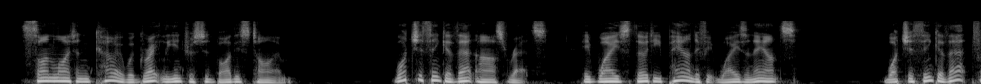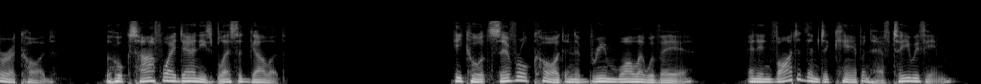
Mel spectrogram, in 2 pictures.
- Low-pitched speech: Yes, low, 125 Hz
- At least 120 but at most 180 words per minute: No, average, 190 wpm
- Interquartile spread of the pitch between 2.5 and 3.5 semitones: No, average, 4.6 semitones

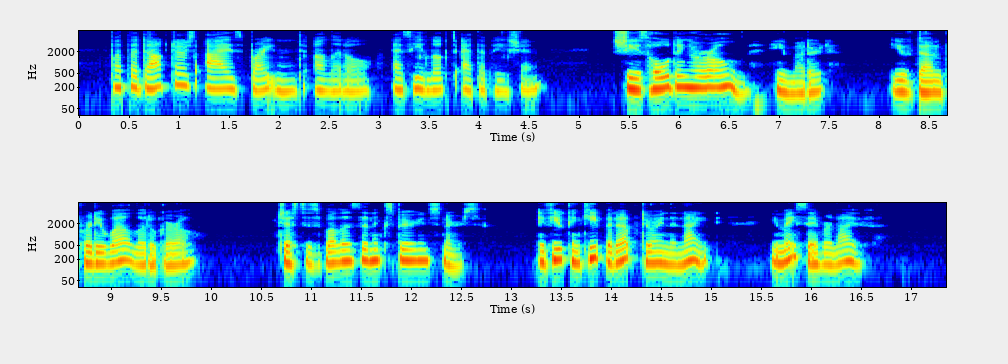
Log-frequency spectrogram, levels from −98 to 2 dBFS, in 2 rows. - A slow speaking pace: No, average, 160 wpm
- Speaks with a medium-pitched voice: Yes, medium, 175 Hz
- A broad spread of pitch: No, average, 3.2 semitones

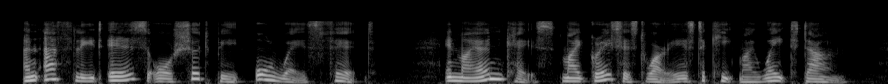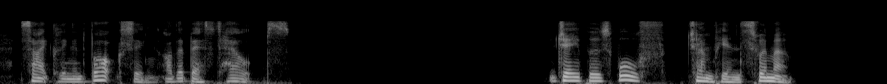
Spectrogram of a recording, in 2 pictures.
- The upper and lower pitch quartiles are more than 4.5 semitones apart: Yes, wide, 5.6 semitones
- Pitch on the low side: No, medium, 145 Hz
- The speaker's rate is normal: No, slow, 110 wpm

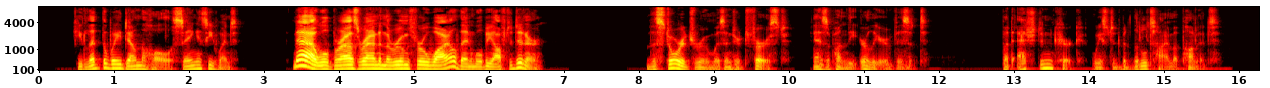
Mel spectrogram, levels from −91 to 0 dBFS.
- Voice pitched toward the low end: Yes, low, 115 Hz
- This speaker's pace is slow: No, average, 175 wpm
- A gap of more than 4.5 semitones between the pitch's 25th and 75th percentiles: Yes, wide, 5.4 semitones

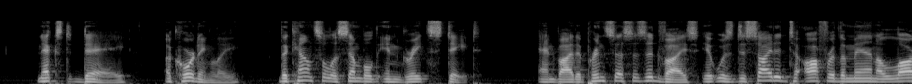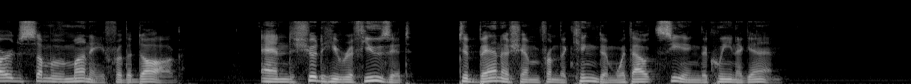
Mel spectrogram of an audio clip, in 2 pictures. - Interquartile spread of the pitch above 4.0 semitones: Yes, average, 4.7 semitones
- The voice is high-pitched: No, low, 130 Hz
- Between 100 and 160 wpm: Yes, average, 150 wpm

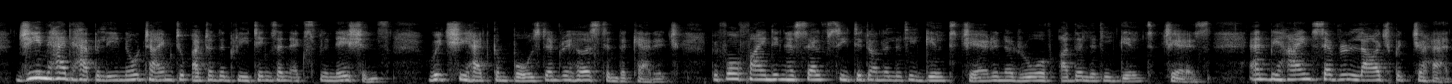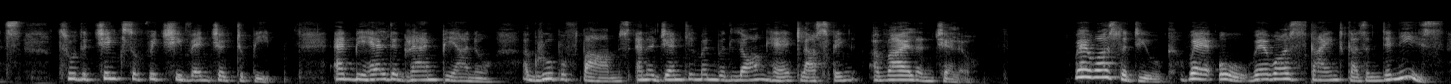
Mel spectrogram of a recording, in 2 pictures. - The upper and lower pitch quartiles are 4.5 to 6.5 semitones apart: No, average, 4.1 semitones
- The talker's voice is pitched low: No, high, 200 Hz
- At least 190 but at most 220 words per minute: No, average, 170 wpm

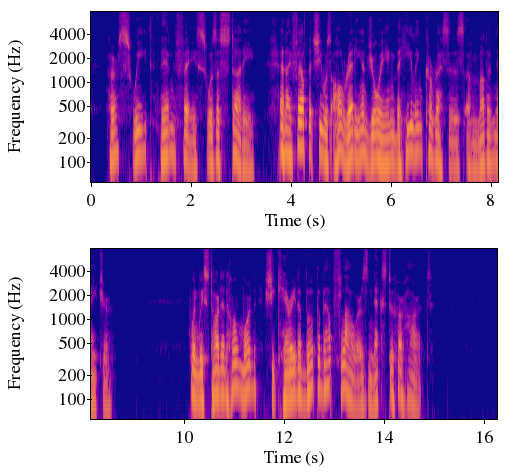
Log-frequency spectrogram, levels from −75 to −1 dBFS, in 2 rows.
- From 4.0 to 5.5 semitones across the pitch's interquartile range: Yes, average, 4.6 semitones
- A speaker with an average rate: No, slow, 130 wpm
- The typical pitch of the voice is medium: No, low, 115 Hz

